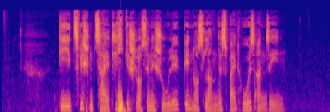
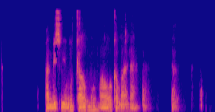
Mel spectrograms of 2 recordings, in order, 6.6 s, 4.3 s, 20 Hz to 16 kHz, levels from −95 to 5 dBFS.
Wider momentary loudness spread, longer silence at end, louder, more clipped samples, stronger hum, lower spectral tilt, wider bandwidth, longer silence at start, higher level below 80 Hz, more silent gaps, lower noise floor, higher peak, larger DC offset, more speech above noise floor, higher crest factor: second, 13 LU vs 17 LU; first, 0.95 s vs 0.25 s; first, -19 LUFS vs -30 LUFS; neither; neither; second, -2 dB/octave vs -5.5 dB/octave; about the same, 11.5 kHz vs 11.5 kHz; first, 1.2 s vs 0.9 s; first, -40 dBFS vs -62 dBFS; second, none vs 3.33-3.37 s, 3.94-3.98 s; second, -72 dBFS vs under -90 dBFS; first, 0 dBFS vs -14 dBFS; neither; second, 50 dB vs over 60 dB; first, 24 dB vs 18 dB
